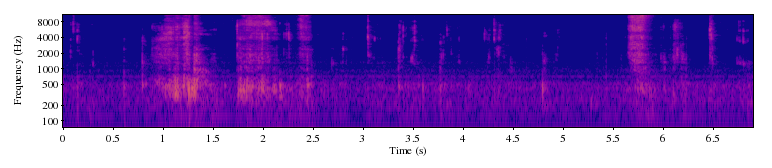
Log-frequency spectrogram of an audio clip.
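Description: Mouth sounds of someone chewing and biting a boiled chicken wing, in a few short bursts with quiet gaps between.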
